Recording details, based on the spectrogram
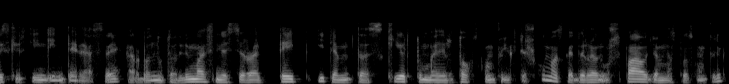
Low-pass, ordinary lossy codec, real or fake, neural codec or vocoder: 7.2 kHz; Opus, 32 kbps; fake; codec, 16 kHz, 2 kbps, FreqCodec, larger model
